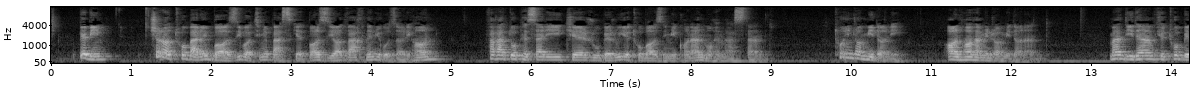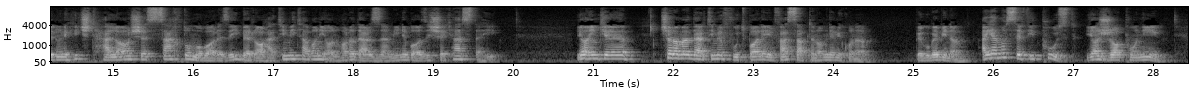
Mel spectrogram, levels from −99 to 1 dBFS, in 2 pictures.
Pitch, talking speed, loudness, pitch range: 120 Hz, 150 wpm, -32 LUFS, 90-150 Hz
